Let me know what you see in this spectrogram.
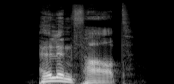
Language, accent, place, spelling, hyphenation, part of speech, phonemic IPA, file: German, Germany, Berlin, Höllenfahrt, Höl‧len‧fahrt, noun, /ˈhœlənˌfaːɐ̯t/, De-Höllenfahrt.ogg
- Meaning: harrowing of hell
